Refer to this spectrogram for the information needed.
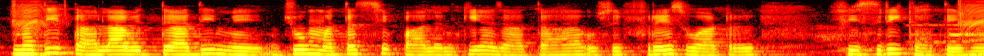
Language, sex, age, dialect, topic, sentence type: Hindi, female, 31-35, Awadhi Bundeli, agriculture, statement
